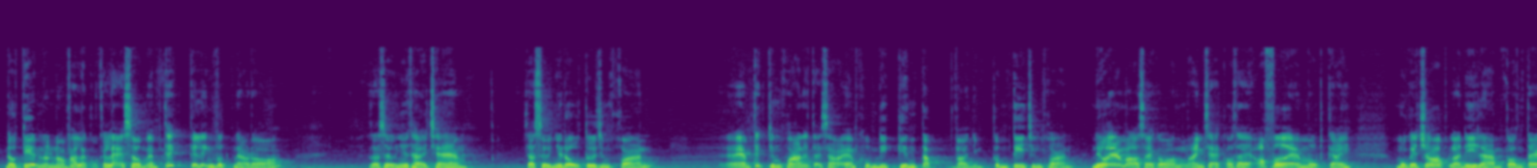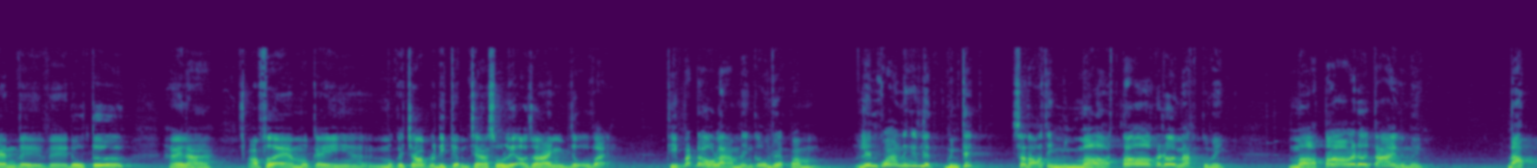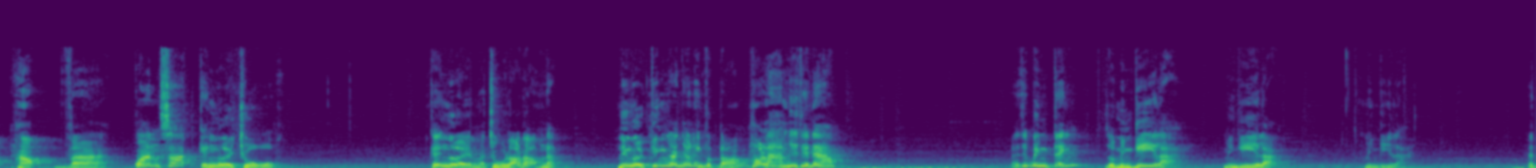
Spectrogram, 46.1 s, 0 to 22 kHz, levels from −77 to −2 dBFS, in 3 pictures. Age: 20-39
